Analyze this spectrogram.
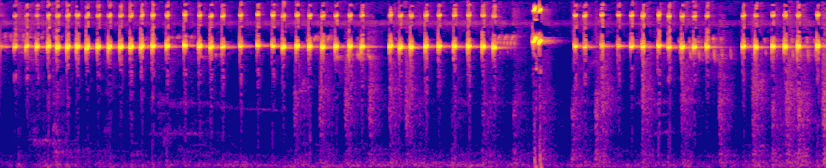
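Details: Hummingbird song, offered for luring birds and prompting quiet birds to sing: rapid, evenly spaced high pure-toned pips, about three a second, in long runs with brief pauses and one short break midway; faint low rumble behind.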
